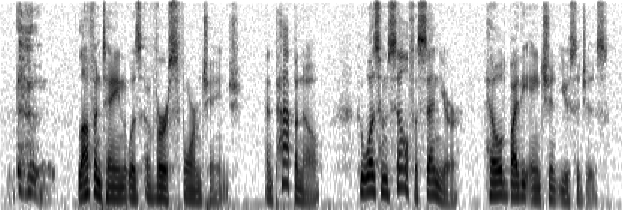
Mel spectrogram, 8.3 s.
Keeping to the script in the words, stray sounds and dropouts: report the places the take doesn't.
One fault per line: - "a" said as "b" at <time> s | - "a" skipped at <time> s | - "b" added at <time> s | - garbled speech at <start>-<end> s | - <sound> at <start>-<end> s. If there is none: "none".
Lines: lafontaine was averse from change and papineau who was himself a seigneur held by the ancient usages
- cough at 0.1-0.8 s
- "from" said as "form" at 2.3 s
